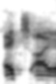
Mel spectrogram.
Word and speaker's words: Xi: Particularly with President Xi, we pronounce XI as Xi, framing China's COVID response as one of his big legacies.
